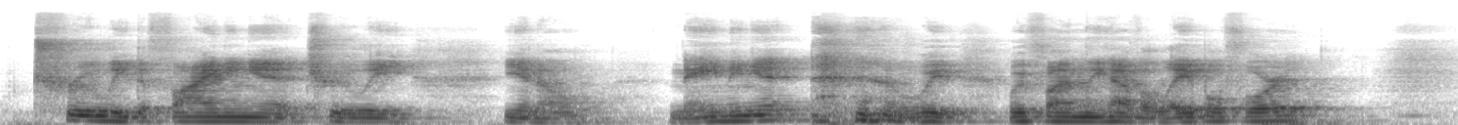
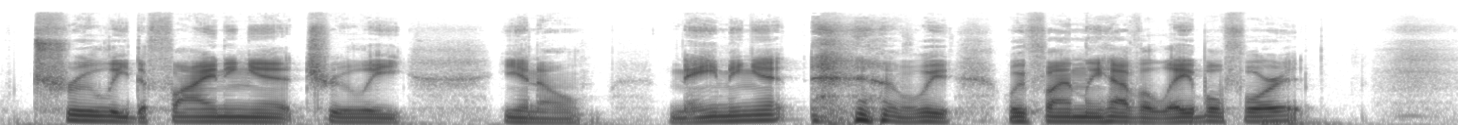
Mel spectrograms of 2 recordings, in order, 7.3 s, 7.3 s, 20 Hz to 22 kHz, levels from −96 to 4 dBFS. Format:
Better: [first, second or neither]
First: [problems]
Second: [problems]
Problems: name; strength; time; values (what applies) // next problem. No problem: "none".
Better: second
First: room echo; slight; dies away in 0.6 s // off-mic speech; somewhat distant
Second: none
